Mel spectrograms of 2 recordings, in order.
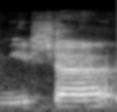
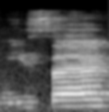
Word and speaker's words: Misa: me, they call like some of my friends will say like Misha instead of like Misa, because they're like, that's how Black people pronounce it. They just don't, they're like it's like hood adjacent Black people will like assume that it's just like spelled the way like Misha would be said, and they're like, oh,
